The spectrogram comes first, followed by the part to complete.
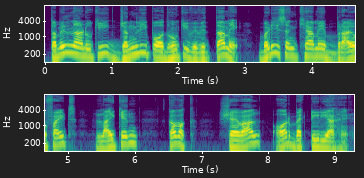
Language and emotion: Hindi, neutral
